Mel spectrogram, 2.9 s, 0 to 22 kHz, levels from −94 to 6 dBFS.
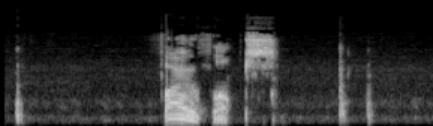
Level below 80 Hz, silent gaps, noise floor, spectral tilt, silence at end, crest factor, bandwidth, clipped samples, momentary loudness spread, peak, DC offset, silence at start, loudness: -64 dBFS; none; -59 dBFS; -2.5 dB/octave; 0.4 s; 20 dB; 9.2 kHz; under 0.1%; 18 LU; 0 dBFS; under 0.1%; 0.1 s; -15 LUFS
